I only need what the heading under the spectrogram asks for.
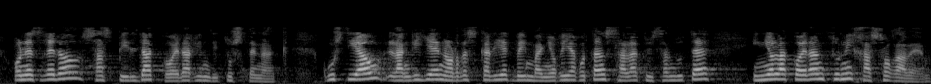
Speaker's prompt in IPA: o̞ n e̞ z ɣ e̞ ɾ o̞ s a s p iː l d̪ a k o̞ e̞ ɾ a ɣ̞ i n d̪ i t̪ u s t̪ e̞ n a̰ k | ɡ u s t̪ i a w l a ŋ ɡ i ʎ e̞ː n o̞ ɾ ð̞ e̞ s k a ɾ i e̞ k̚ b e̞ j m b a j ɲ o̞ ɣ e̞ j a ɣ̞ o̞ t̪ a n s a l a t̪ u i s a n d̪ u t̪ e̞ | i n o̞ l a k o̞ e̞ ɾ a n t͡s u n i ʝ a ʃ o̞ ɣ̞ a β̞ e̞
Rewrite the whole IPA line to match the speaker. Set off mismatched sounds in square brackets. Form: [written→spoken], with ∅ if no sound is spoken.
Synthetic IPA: o̞ n e̞ z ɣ e̞ ɾ o̞ s a s p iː l d̪ a k o̞ e̞ ɾ a ɣ̞ i n d̪ i t̪ u s t̪ e̞ n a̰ k | ɡ u s t̪ i a w l a ŋ ɡ i ʎ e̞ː n o̞ ɾ ð̞ e̞ s k a ɾ i e̞ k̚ b e̞ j m b a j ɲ o̞ ɣ e̞ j a ɣ̞ o̞ t̪ a n s a l a t̪ u i s a n d̪ u t̪ e̞ | i [n→ɲ] o̞ l a k o̞ e̞ ɾ a n t͡s u n i ʝ a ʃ o̞ ɣ̞ a β̞ e̞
